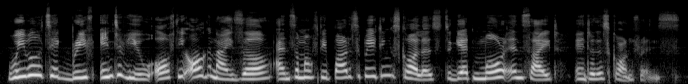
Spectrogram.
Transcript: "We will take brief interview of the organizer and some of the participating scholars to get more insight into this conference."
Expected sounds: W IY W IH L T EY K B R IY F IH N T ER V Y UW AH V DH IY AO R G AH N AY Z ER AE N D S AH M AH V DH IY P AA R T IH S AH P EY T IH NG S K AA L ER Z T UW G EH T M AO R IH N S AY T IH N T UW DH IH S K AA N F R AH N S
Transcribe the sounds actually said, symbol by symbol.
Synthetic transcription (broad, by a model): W IY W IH L T EY K B R IY F IH N T ER V Y UW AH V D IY AO R G AH N AY Z ER AE N D S AH M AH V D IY P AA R T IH S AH P EY T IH NG S K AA L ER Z T UW G EH T M AO R IH N S AY T IH N T UW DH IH S K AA N F R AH N S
